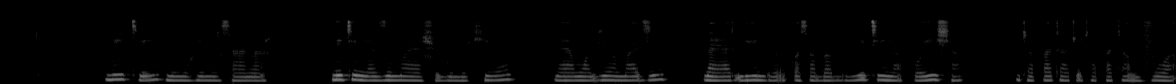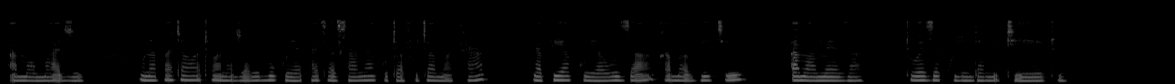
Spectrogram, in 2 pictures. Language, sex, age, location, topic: Swahili, female, 25-35, Kisumu, education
